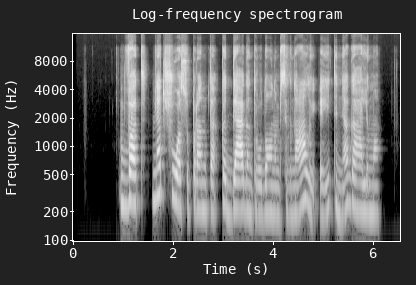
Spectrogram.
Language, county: Lithuanian, Vilnius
